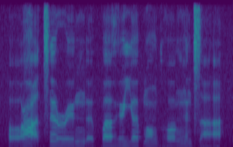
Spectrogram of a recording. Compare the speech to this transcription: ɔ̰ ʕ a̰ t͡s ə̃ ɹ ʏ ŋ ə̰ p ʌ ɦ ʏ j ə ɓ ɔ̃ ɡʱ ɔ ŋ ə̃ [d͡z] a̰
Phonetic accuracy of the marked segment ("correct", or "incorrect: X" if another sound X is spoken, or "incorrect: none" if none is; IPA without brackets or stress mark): correct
